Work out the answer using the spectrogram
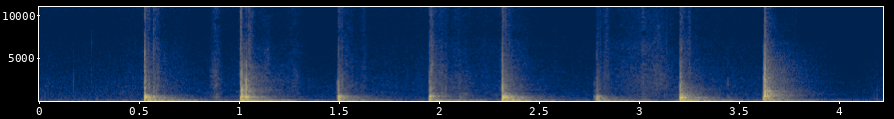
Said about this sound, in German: Doch kaum sind beide eingeschlummert, da weckt sie Lärm, es pocht und bummert und jemand trommelt an das Tor.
